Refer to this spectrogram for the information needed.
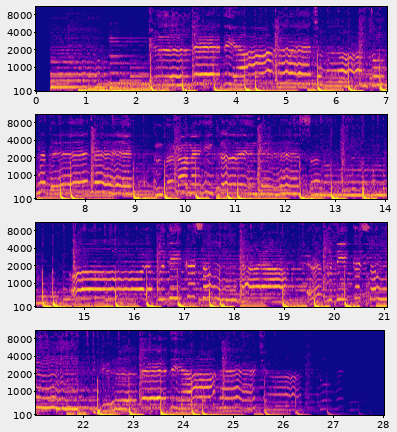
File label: soft music tone ringtone, bollywood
